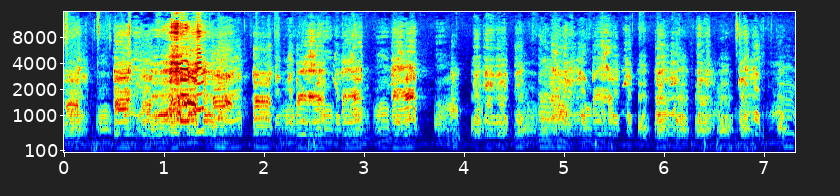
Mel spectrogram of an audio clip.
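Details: A flock of ducks calling together: dense, overlapping nasal quacks in rapid, irregular bursts, with loud peaks near the start and steady chatter throughout.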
